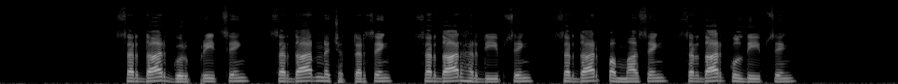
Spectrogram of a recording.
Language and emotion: Punjabi, neutral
